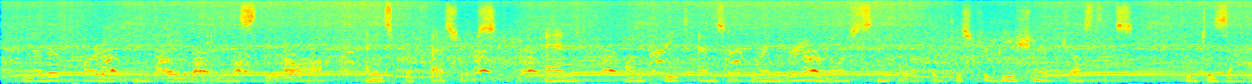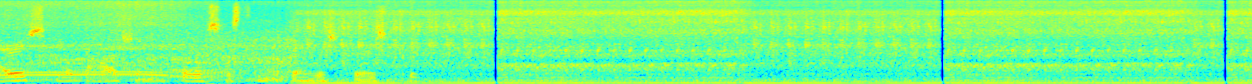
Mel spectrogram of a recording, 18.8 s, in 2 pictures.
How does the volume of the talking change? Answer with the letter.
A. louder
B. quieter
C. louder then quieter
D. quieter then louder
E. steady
E.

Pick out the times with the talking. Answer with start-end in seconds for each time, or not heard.
0.1-12.6.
